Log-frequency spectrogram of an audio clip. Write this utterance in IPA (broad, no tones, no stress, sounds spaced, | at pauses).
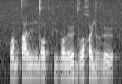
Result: ɔ m tˤ o l y n d ɔ t͡ʃʼ y ð ɔ l ə˞ d o χ ə˞ j ɤ ɣ ə˞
